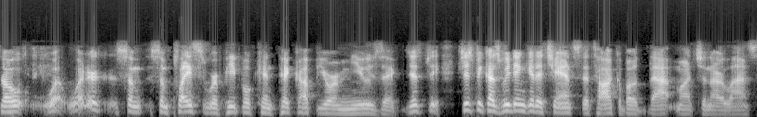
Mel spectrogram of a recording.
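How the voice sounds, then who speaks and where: Lively intonation from a man with vocal fry, at a moderate pace. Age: 50s. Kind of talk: casual faith conversation. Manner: animated, preachy.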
